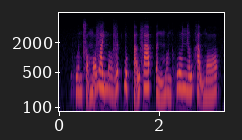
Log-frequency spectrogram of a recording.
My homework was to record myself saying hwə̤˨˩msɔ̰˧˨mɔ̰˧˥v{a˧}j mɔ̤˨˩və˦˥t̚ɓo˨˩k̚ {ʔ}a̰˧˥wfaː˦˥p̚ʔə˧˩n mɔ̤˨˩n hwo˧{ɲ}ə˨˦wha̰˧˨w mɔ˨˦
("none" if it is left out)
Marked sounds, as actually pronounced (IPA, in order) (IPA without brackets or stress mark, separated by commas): a˧, ʔ, ɲ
